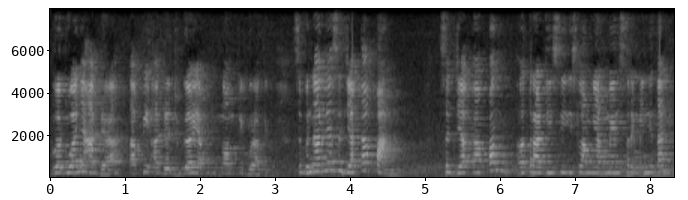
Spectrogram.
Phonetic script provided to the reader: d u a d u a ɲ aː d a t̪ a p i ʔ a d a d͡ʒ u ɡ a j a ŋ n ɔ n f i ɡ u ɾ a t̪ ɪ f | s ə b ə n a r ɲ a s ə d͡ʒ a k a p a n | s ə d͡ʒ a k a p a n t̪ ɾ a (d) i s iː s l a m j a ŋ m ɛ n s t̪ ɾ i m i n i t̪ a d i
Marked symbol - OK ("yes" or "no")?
yes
